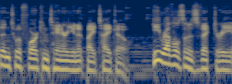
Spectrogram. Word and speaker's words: Tycho: Tycho is here and actively devouring the other AI. Someone's after you personally. 1 word, 2 syllables, rhymes with psycho.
